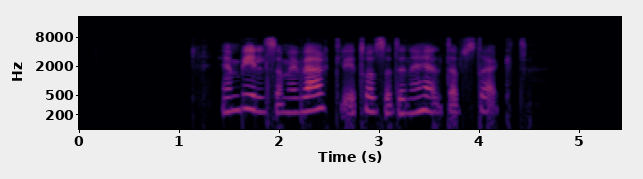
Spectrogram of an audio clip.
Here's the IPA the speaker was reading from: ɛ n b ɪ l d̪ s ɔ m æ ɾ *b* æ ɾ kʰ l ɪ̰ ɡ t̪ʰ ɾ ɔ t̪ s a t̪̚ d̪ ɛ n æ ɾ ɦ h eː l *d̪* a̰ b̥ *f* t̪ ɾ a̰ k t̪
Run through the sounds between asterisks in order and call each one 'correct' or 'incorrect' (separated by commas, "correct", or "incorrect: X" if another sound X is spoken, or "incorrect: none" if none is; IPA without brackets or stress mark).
incorrect: v, incorrect: t̪, incorrect: s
